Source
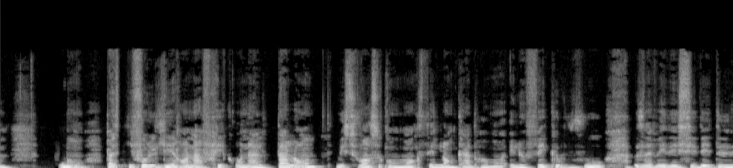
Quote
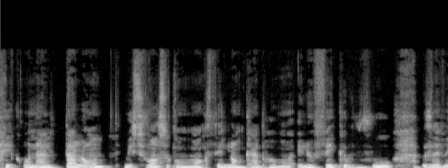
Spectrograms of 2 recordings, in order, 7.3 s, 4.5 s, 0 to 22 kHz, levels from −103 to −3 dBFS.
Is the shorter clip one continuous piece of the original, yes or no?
yes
